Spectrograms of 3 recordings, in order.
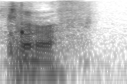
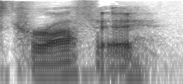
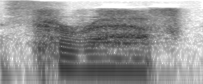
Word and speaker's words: carafe: Kerif. It's a Kerif. How would you actually know to pronounce that way? That makes no sense. – Because I think it is the accent over the A. And one over the E. It's Carafe.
